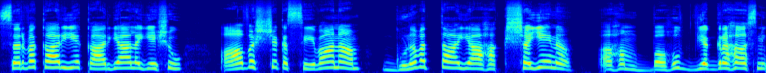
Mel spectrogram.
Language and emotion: Sanskrit, angry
